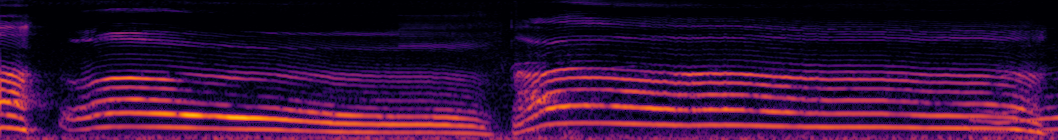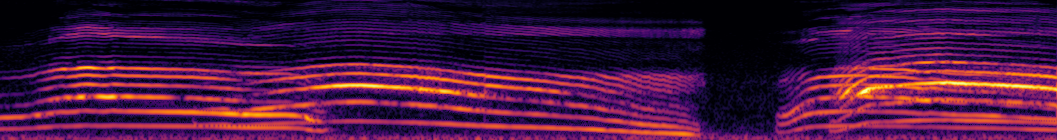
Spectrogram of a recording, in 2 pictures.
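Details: Fighting domestic cats locked in a biting quarrel give loud, sustained yowls that sag in pitch, overlapping wails of two voices trading long moaning calls with short gaps.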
